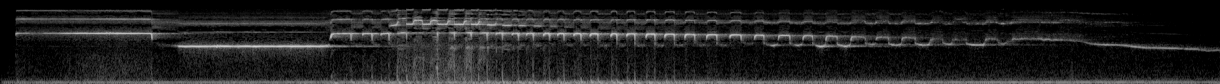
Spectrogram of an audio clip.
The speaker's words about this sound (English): In Roman times, bone fifes of this kind were used for calling cattle. This one dates back to the 1st century and was discovered at Augst near Basel.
